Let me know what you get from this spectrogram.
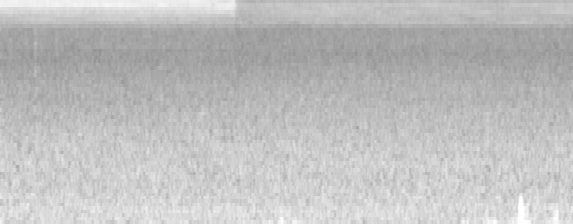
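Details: Cicada recorded from about ten feet away: a steady, very high, hissing buzz holds loud for just over two seconds, then cuts off abruptly, leaving a fainter high whine over a low background rumble.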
